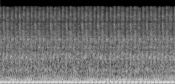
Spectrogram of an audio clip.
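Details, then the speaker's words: 1972 Toyota Celica 18RC with Weber 32/36 carburetor, after valve adjustment: idle mixture screw backed out, low idle with slight uneven pulse and wavering rhythm, still a bit too stumbly. Lean idle stumble, screw turned back in a little. "go back in again in a little hit it might be a little bit too stumbling for me still go in a little more"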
